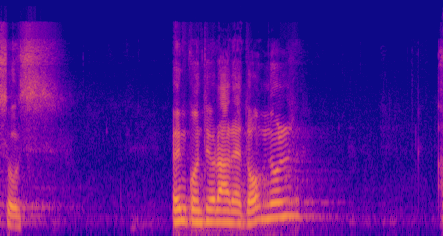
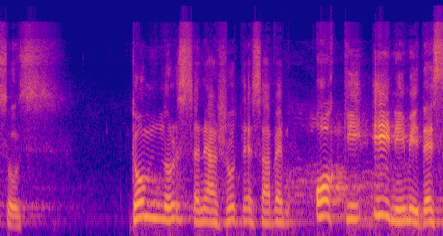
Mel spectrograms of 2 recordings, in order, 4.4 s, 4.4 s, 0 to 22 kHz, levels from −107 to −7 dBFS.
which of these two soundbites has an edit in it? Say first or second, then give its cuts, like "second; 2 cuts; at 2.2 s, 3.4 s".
second; 1 cut; at 1.3 s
